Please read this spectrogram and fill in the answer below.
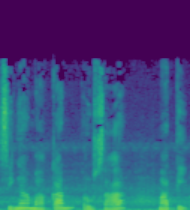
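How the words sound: There is a pause after rusa. The lion ate the deer and then the lion died. "ada tanda koma sebelum kata mati atau setelah kata rusa"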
